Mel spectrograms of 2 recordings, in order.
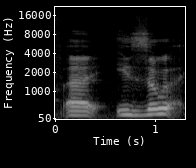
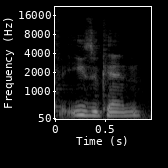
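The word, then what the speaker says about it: Eizouken: And it's going to be Keep Your Hands Off Izuken. That's how you say it. Keep Your Hands Off Izuken.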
